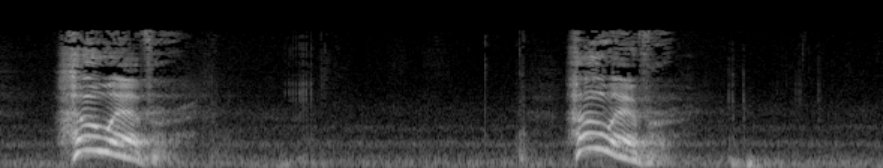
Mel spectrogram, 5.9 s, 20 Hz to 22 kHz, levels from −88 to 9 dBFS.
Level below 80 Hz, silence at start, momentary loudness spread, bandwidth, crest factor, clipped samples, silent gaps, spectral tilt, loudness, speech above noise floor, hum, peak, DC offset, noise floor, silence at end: -52 dBFS; 0.4 s; 26 LU; 11.5 kHz; 20 dB; under 0.1%; none; -4.5 dB/octave; -18 LUFS; 32 dB; none; -2 dBFS; under 0.1%; -49 dBFS; 0.85 s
